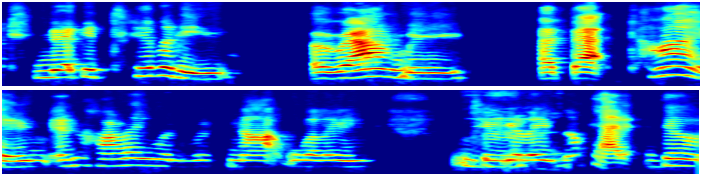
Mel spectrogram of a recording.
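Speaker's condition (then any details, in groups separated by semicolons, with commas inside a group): Cerebral palsy, athetoid and ataxic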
